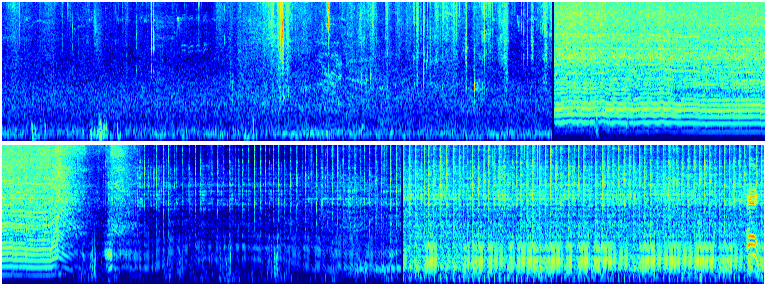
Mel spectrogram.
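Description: Chainsaw cutting into a tree limb. It runs steadily for about five seconds from a third of the way in and then winds down; after a lull it runs again, louder and steady, through the last quarter.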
